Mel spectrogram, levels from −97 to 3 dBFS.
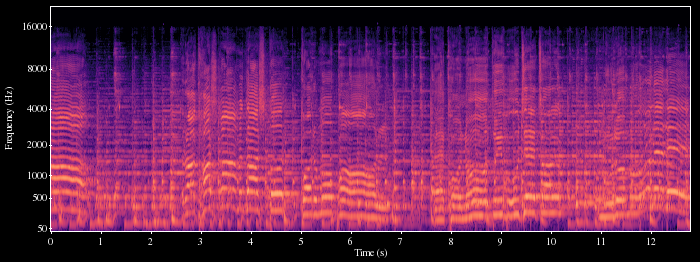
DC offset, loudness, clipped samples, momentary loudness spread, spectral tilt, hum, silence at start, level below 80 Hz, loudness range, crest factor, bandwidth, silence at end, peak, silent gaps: under 0.1%; -21 LUFS; under 0.1%; 9 LU; -3.5 dB/octave; none; 0 s; -60 dBFS; 2 LU; 16 dB; 16 kHz; 0 s; -6 dBFS; none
